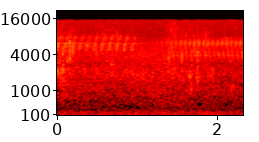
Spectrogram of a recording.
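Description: Faint, steady rush of shallow rainwater runoff flowing as a temporary stream across a flooded lawn.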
